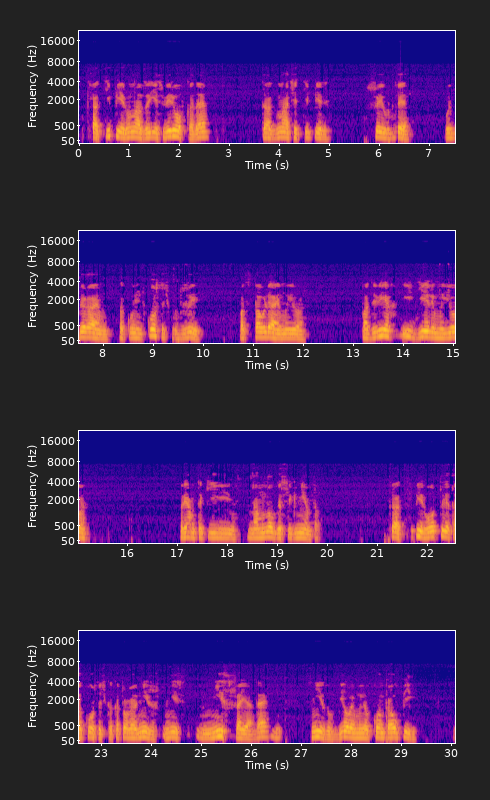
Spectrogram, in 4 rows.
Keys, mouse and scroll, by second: 3.0 click, 6.4 shift+d, 9.5 g, 14.3 click, 14.9-16.4 right drag, 18.2 click, 18.5 click, 18.8 click, 19.3 click, 19.9 click, 21.4 shift+middle click, 22.7 click, 26.4 shift+click, 28.7 ctrl+p.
